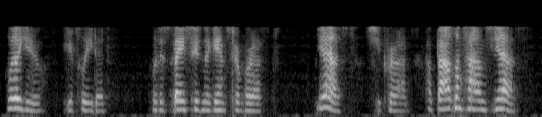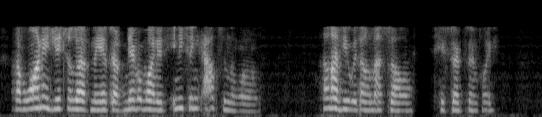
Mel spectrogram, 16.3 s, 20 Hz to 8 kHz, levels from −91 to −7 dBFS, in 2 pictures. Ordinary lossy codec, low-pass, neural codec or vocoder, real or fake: AAC, 16 kbps; 7.2 kHz; codec, 24 kHz, 1.5 kbps, HILCodec; fake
